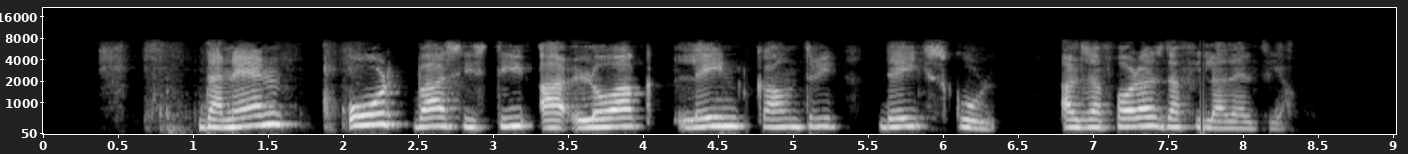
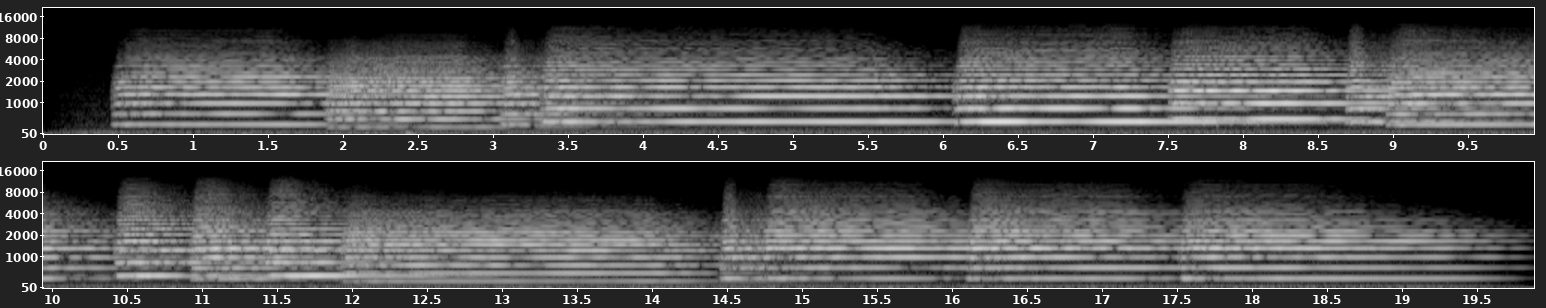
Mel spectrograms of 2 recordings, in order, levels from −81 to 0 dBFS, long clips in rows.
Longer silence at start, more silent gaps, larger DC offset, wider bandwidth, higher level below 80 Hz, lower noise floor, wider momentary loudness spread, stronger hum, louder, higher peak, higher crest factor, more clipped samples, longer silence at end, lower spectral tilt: first, 0.7 s vs 0.45 s; neither; neither; second, 7.6 kHz vs 12 kHz; about the same, -60 dBFS vs -56 dBFS; about the same, -39 dBFS vs -42 dBFS; first, 12 LU vs 8 LU; neither; first, -16 LUFS vs -19 LUFS; about the same, -2 dBFS vs -4 dBFS; about the same, 16 dB vs 16 dB; neither; first, 0.75 s vs 0.1 s; first, -4 dB/octave vs -2 dB/octave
